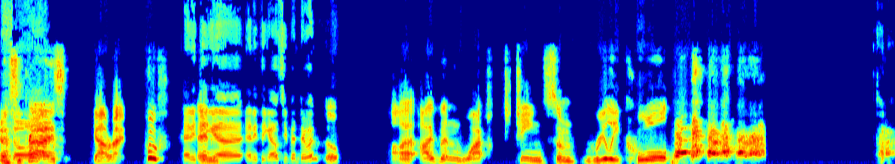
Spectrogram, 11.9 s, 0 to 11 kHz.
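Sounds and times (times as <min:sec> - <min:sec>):
speech: 0:00.0 - 0:04.6, 0:05.2 - 0:10.0, 0:11.7 - 0:11.9
dogs barking: 0:09.0 - 0:10.3.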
